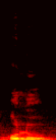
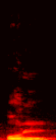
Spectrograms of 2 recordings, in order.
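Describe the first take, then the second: First: The word ends with an extra vowel sound. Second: The word ends on the consonant sound. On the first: The speaker calls it wrong. "আমরা অনেক সময় বলে ফেলি যে কুলু, কুলু বলতে কোনো শব্দ নেই" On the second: The speaker calls it right. "কফলাম পেশ কুল"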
